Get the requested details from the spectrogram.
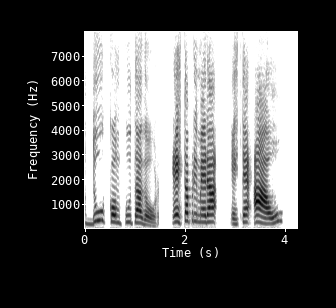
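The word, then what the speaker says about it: ao: Esta primera, este au, esa A con la O se lee au.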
